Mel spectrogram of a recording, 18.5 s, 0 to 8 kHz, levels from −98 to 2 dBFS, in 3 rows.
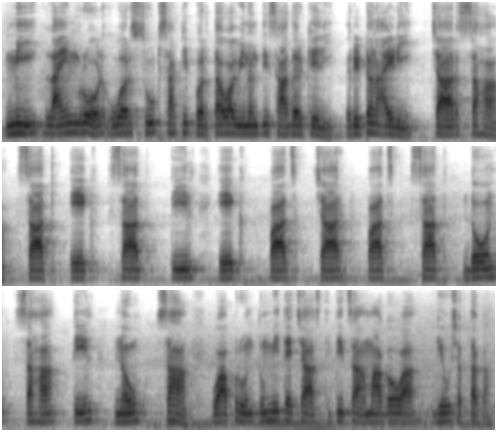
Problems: constant background noise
